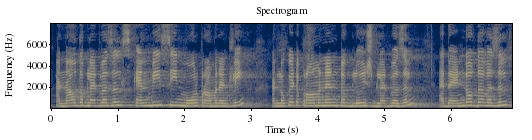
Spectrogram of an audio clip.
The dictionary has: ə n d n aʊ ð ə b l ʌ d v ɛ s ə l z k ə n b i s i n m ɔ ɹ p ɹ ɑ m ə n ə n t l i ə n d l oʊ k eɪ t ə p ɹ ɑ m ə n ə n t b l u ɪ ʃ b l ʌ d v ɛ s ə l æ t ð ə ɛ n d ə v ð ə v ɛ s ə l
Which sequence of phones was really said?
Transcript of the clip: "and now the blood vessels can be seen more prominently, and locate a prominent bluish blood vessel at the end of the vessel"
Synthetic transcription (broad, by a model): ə n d n aʊ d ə b l ʌ d v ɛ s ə l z k ə n b i s i n m ɔ ɹ p ɹ ɑ m ə n ə n t l i ə n d l oʊ k eɪ t ə p ɹ ɑ m ə n ə n t b l u ɪ ʃ b l ʌ d v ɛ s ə l æ t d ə ɛ n d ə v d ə v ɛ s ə l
